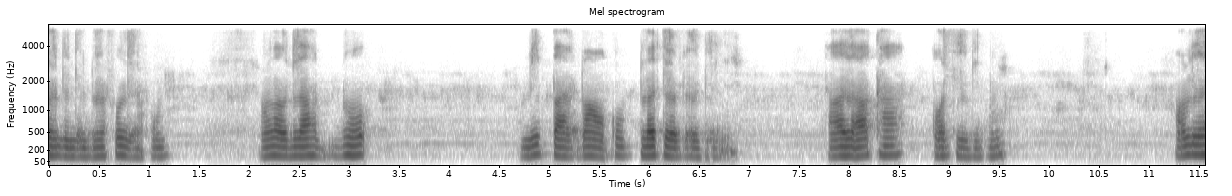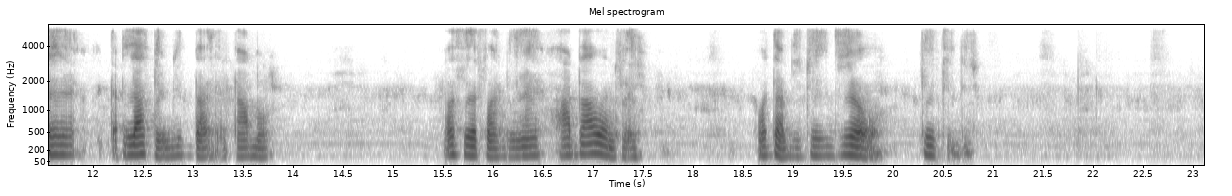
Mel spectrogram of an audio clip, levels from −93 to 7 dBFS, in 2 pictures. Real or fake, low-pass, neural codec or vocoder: fake; 5.4 kHz; autoencoder, 22.05 kHz, a latent of 192 numbers a frame, VITS, trained on one speaker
